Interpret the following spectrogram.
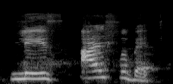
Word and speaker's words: les alphabets: Les alphabets. Les alphabet. S over here is silent. So it's a rule in French that last letter in French is always silent. It's silent the maximum of times.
